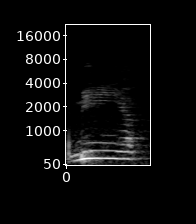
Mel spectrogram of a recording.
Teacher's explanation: تشدید والے حرف سے پہلے ساکن حرف پڑھا نہیں جاتا، اس لیے نون کو پڑھیں گے نہیں بلکہ میم کو یا سے ملا کر پڑھیں گے. میم کو یا سے ملا کر پڑھیں گے. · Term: ادغام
